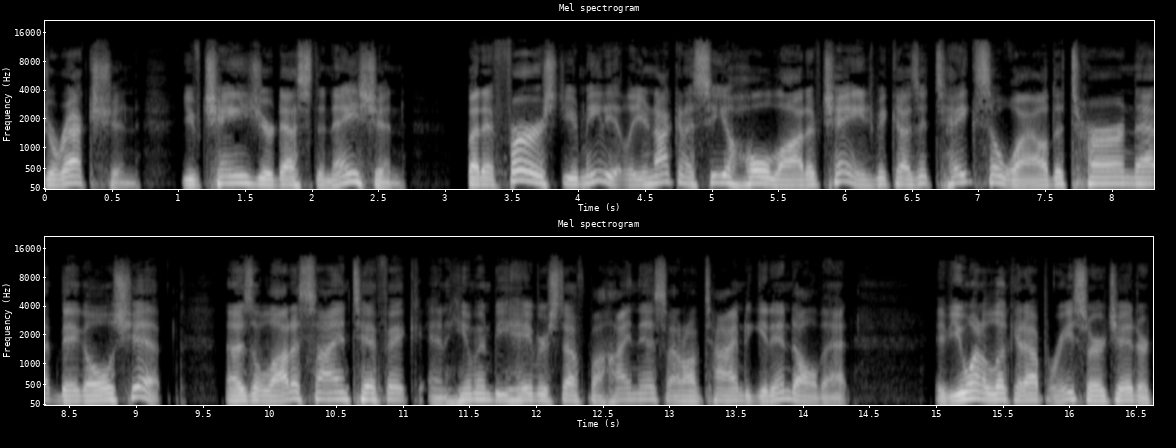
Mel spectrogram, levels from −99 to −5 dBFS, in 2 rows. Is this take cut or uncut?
uncut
